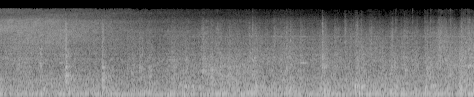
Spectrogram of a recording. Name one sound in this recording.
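A slow train of freight cars rolls past with a low rumble.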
